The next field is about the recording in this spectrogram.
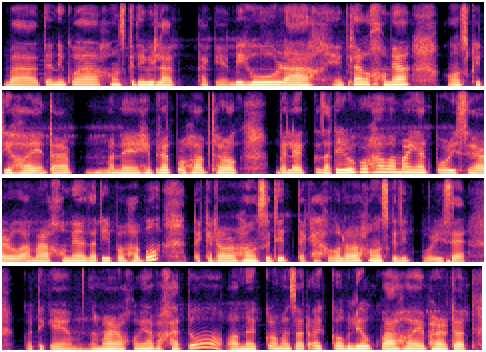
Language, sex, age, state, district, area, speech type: Assamese, female, 18-30, Assam, Biswanath, rural, spontaneous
